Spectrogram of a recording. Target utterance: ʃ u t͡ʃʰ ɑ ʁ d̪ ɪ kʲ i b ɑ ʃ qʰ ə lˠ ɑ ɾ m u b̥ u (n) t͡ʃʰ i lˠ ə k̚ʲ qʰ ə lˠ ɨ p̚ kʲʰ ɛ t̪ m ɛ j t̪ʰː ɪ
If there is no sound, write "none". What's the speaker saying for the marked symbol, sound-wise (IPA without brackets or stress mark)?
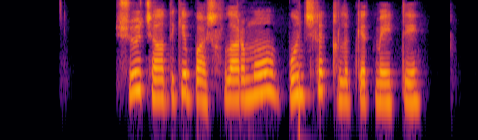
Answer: n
